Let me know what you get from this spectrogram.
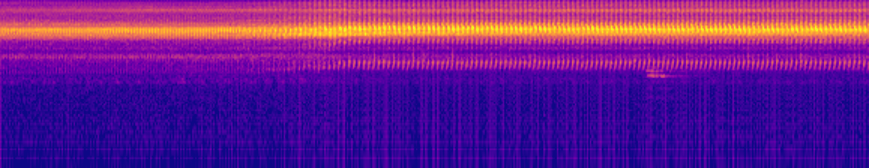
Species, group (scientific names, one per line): Mecopoda elongata
Orthoptera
